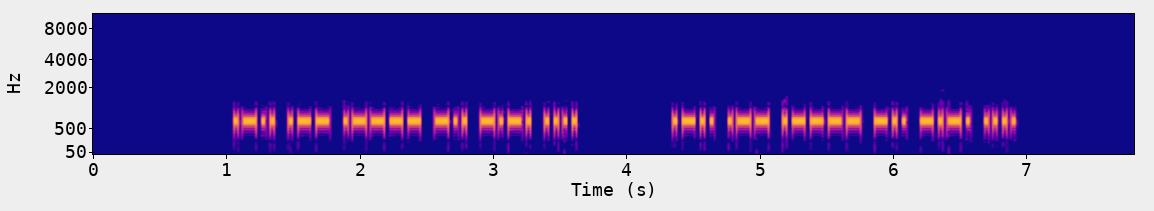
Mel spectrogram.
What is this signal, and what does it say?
Morse code, heard as a keyed tone, about 36 wpm, 700 Hz. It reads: LW1DCH LW1DCH
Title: DXCC-100 Call Signs - 6 Characters - Repeated 2x - 35wpm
